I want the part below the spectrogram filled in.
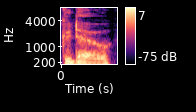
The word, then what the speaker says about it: Godot: It's kind of, it's spelled Godot, but I think it's actually pronounced Godot.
